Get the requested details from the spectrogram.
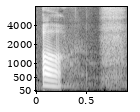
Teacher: मध्य स्वर का एग्जाम्पल क्या है आपका अ, जिसमें जिह्वा का मध्य भाग सक्रिय होता है उसे क्या कहते हैं, मध्य स्वर कहते हैं।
